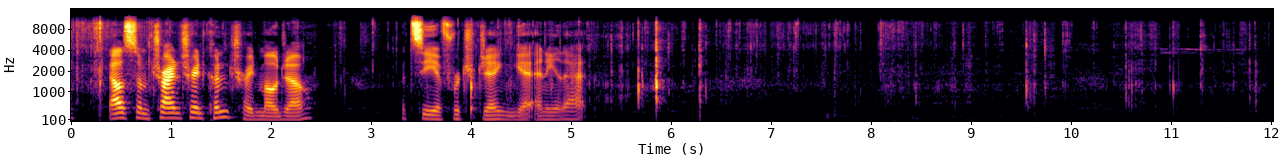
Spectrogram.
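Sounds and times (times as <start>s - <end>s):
plastic wrap crinkling: 0.0s - 12.0s.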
